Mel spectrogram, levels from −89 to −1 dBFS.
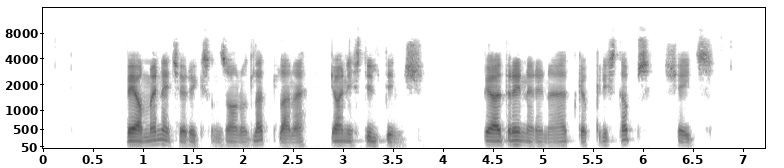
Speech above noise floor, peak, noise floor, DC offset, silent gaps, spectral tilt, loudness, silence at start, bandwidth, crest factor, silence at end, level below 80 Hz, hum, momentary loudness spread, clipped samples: over 52 dB; -14 dBFS; under -90 dBFS; under 0.1%; none; -3 dB/octave; -37 LUFS; 0.85 s; 9.8 kHz; 26 dB; 0.55 s; -76 dBFS; none; 9 LU; under 0.1%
